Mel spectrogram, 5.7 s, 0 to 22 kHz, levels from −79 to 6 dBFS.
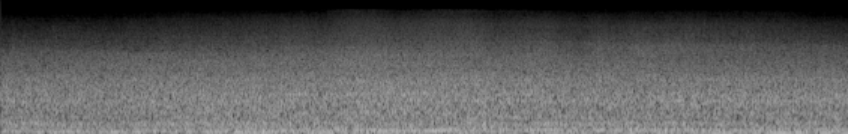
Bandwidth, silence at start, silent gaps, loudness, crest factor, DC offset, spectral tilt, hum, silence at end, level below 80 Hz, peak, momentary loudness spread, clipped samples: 16.5 kHz; 0 s; none; -23 LUFS; 14 dB; under 0.1%; -4.5 dB/octave; none; 0 s; -32 dBFS; -10 dBFS; 3 LU; under 0.1%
